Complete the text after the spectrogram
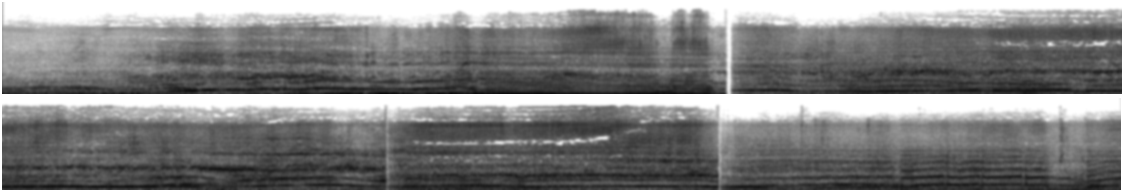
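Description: A car engine revs hard as it drifts.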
